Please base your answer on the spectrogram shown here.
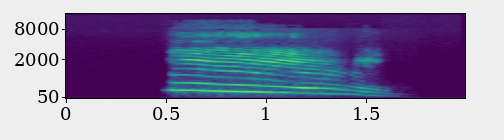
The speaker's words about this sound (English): All right, let me yawn.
